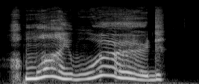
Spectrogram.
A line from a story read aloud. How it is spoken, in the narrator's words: cried delighted Martha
